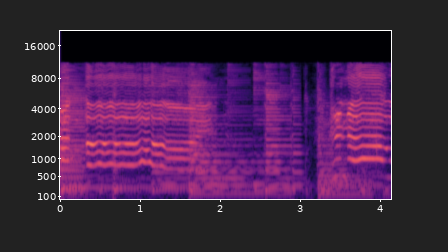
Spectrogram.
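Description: A woman singing over an acoustic guitar: held, wavering sung notes over strummed chords. Both drop away briefly about three seconds in, then the voice and guitar come straight back in.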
